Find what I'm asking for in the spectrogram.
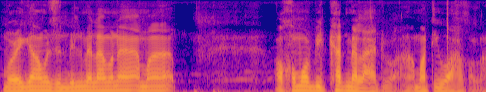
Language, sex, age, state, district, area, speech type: Assamese, male, 45-60, Assam, Kamrup Metropolitan, urban, spontaneous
